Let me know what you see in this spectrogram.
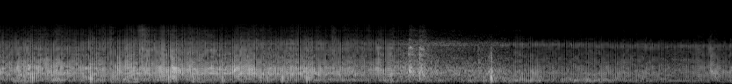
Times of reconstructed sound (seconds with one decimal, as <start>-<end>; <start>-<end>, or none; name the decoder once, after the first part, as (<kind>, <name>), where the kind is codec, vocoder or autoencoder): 0.0-4.0 (vocoder, BigVGAN v2); 5.1-7.3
